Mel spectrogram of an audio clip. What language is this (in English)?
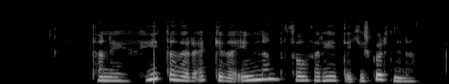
Icelandic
